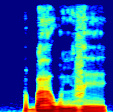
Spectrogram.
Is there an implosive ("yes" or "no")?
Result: yes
